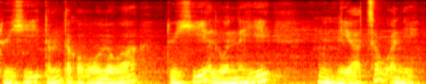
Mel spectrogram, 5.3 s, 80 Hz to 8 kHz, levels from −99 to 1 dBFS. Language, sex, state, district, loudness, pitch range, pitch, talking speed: Mizo, male, Mizoram, Aizawl, -13 LUFS, 100-125 Hz, 110 Hz, 225 wpm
